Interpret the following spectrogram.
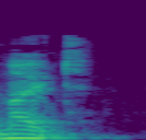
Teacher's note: To produce the second T sound, the T in the English word moat, the speaker stops the airflow by placing the tip of the tongue on the alveolar ridge, which is immediately above the upper teeth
